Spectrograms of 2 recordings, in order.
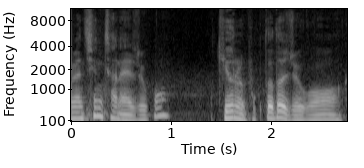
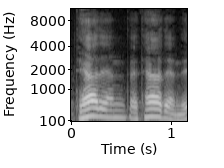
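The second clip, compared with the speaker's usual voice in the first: fretting; 4 semitones higher, 7 dB louder than usual. Retold or imitated. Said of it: "자꾸 그냥 안달하는 거예요".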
